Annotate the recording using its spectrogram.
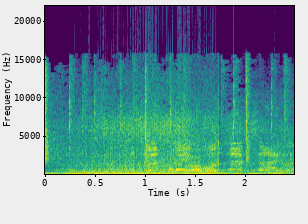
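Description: A sport-fishing boat's engine and rushing wake, a loud, steady low rumble with wind-like hiss. From about a second in, a wavering, voice-like call rises and falls over it.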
